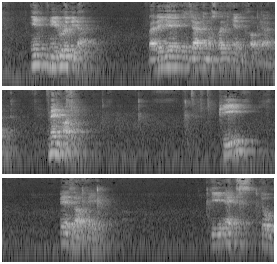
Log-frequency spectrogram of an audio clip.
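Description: A middle-aged man speaks in bursts, explaining calmly.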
